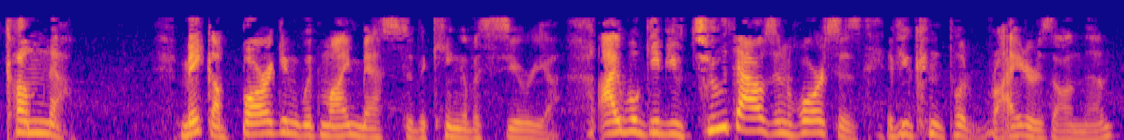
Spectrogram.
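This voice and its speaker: An actor playing an arrogant Assyrian field commander who taunts a besieged city with loud, mocking declamation. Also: male voice, on the high side, very animated, normal speed, breathy edge. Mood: taunting. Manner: boastful, mocking, declaiming loudly. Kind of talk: dramatized audio Bible acting. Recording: muffled lo-fi audio under music. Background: cinematic music.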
